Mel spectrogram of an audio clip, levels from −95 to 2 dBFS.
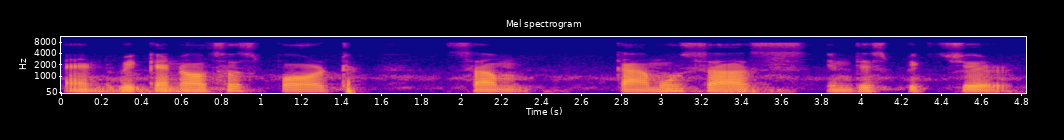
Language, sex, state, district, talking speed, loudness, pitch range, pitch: English, male, Assam, Sonitpur, 125 wpm, -21 LUFS, 105-115 Hz, 110 Hz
